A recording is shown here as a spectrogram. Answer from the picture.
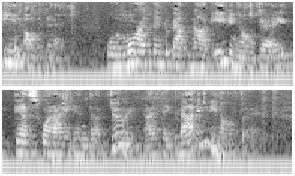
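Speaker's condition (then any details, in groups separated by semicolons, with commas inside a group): No condition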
